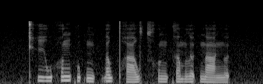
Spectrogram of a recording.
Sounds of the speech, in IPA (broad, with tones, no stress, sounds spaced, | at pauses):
kʰ iː˧ w h ʊ˥ ŋ kʷ ɐ˧ p̚ ŋ ɪ˧ k̚ w ɐ˥ w pʰ aː˨˥ w t͡sʰ ʊ˧ ŋ k ɐ˧ m l ɵ˧ t̚ n̪ aː˨ ŋ ɵ˨˥ t̚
